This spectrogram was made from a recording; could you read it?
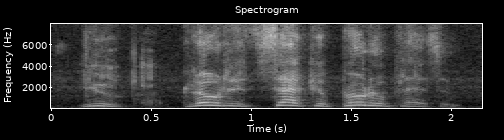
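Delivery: very high, very loud, shrill cartoon screech. Asked for a Ren voice, insulting Stimpy: Ren voice. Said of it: "Can you do Ren's voice?".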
